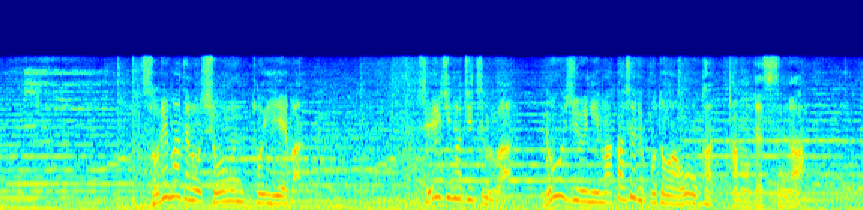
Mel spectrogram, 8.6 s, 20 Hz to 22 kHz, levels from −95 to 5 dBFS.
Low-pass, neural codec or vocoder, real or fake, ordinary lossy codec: 7.2 kHz; codec, 44.1 kHz, 7.8 kbps, DAC; fake; none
